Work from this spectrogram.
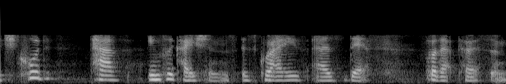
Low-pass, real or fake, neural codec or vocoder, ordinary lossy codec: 7.2 kHz; fake; codec, 16 kHz, 0.8 kbps, ZipCodec; AAC, 16 kbps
